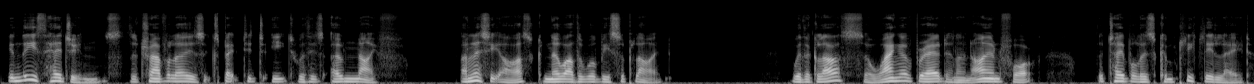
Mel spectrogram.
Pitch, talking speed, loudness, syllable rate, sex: 125 Hz, 180 wpm, -21 LUFS, 5.4 syllables/s, male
